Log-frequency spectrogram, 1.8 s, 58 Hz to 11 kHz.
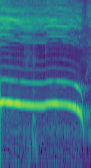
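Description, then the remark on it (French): A person imitates a dog's howl: one long, steady 'ouh' held at a fairly high pitch, loud and alone, sliding down sharply at the very end. “Le match continue, 25e minute, deuxième but pour l'OM, silence de cathédrale dans le stade, et le chien qui se met à hurler plus fort encore, ouh”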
